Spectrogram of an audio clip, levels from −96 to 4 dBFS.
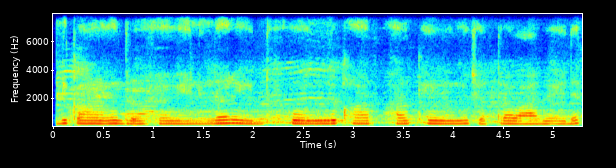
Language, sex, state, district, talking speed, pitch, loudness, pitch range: Kannada, female, Karnataka, Raichur, 125 wpm, 210 Hz, -16 LUFS, 205-220 Hz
